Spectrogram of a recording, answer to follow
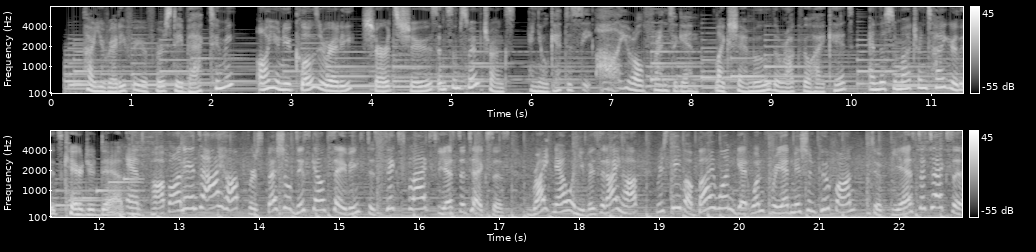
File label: English, english females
